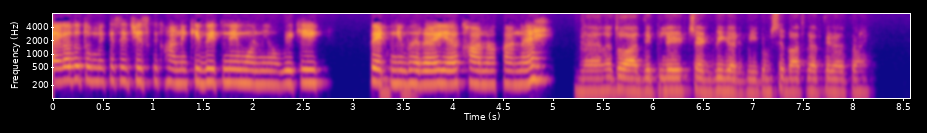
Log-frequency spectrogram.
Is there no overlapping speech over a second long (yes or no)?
yes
